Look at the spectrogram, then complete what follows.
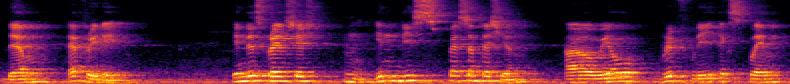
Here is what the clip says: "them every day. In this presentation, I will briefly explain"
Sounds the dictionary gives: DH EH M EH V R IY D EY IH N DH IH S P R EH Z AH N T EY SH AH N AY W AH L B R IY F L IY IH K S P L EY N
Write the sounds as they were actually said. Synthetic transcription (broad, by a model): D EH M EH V R IY D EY IH N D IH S P R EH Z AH N T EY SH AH N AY W AH L B R IY F L IY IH K S P L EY N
